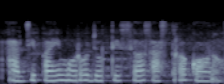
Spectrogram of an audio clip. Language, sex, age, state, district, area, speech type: Odia, female, 18-30, Odisha, Ganjam, urban, read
